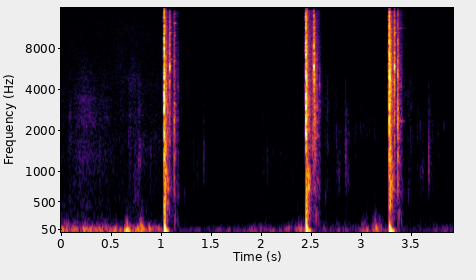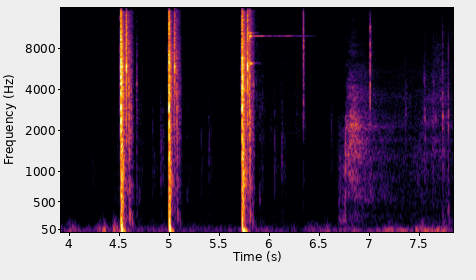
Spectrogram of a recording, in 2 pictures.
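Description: KE Arms AR9 9mm AR pistol firing six single shots at uneven intervals over about five seconds.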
